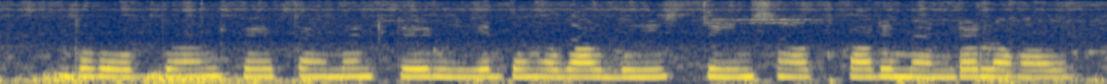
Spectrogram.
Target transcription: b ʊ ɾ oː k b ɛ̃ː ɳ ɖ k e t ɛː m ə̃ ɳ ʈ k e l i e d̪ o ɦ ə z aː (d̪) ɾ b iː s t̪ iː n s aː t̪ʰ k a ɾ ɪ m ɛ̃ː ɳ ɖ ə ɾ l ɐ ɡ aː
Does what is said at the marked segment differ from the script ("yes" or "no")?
yes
